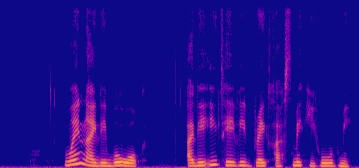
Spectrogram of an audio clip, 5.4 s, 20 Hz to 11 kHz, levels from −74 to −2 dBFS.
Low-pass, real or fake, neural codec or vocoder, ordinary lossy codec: none; fake; autoencoder, 22.05 kHz, a latent of 192 numbers a frame, VITS, trained on many speakers; none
